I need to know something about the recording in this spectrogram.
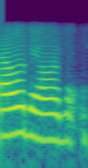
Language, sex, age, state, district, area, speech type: Kannada, female, 30-45, Karnataka, Mandya, rural, conversation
